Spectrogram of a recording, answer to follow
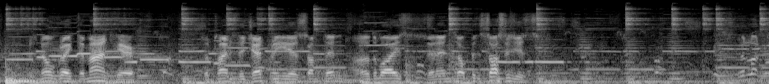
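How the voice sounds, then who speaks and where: A man acts out a gruff village innkeeper for a video game. His medium-pitched voice is curt and guarded, like someone with something to hide. Loud music plays behind it. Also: expressive, normal speed, pauses often, natural voice. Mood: cooperative, wary. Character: wary, gruff village innkeeper with shady dealings. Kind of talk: video game cutscene acting.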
